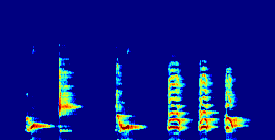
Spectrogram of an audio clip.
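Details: Greater green leafbird singing in short separate phrases, each a slurred whistle or a harsh rasping burst, about six phrases in four seconds, used as a lure to provoke other birds.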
